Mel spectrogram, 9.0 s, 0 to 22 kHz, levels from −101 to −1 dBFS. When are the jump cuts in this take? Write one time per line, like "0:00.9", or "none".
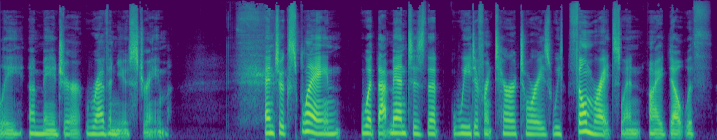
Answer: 0:03.4
0:05.9
0:07.0
0:07.8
